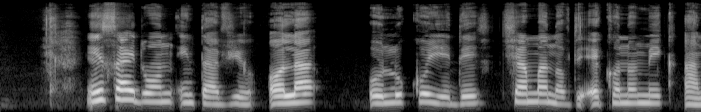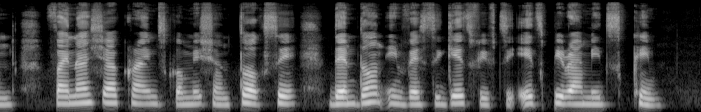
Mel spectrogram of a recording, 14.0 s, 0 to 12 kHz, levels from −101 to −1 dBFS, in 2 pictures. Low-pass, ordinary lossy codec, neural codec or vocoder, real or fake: 10.8 kHz; none; none; real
